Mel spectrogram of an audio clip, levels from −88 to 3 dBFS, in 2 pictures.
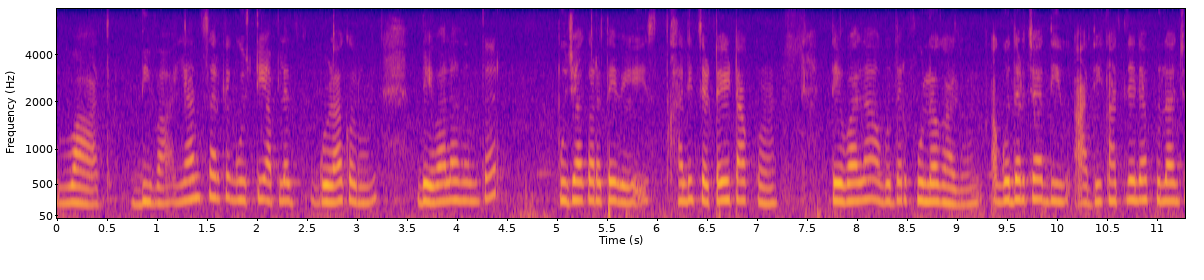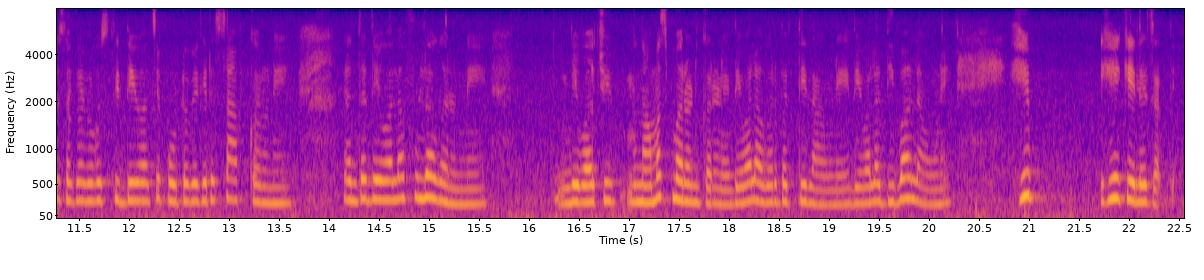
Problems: constant background noise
